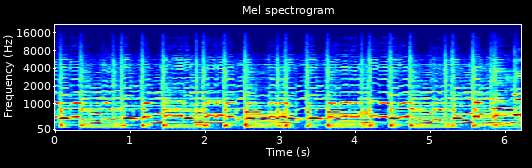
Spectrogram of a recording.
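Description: Cretan lyra playing an instrumental melody over a laouto and an acoustic guitar strumming a steady rhythm, a traditional Cretan music ensemble.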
